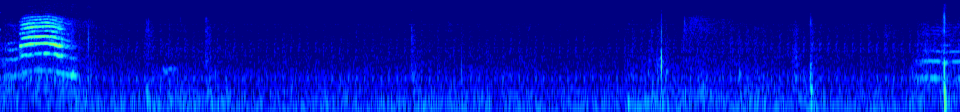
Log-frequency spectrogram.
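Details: Bengal cats playing together, newest silver kitten Keylala with sister Luna and mother Xia; one brief arched meow at the start, followed by near silence broken by faint ticks.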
